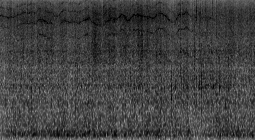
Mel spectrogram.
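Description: Hurricane eyewall wind buffeting the microphone: a steady low roar, with a thin high whistle wavering above it.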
